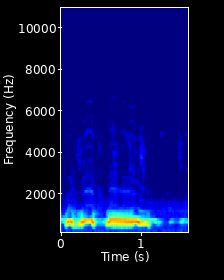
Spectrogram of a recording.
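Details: Spotted dove cooing in the Vietnamese style called giọng đồng pha thúc gù, used to stimulate caged doves to coo. Short fragment: a low hooting note, a brief pause, then a longer rolling coo. No other sounds.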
